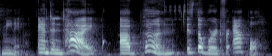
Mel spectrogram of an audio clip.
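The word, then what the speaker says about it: แอปเปิล: But to pronounce it correctly, we'd have to note that the first syllable should be pronounced in a high tone and the second syllable in a falling tone.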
